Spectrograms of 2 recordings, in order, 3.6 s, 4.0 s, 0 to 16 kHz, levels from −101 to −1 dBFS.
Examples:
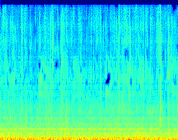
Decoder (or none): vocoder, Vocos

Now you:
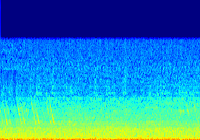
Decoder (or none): none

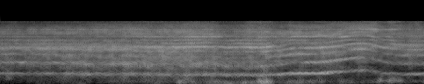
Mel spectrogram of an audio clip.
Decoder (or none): vocoder, Vocos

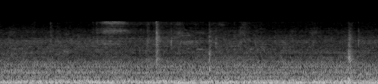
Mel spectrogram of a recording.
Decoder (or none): vocoder, Vocos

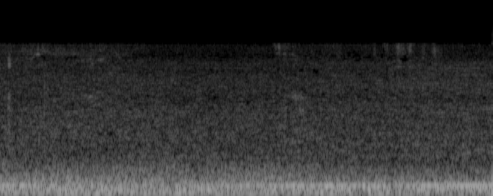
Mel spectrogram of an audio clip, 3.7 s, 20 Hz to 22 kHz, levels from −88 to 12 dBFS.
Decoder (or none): none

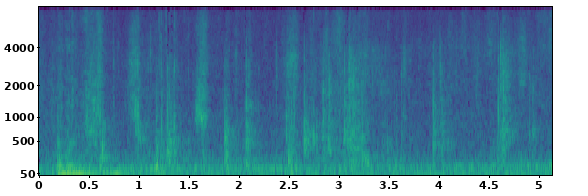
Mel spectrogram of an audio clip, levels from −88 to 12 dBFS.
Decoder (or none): none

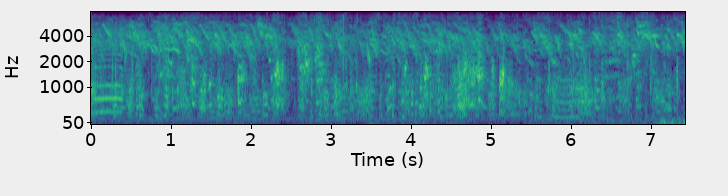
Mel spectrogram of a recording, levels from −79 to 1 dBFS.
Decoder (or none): none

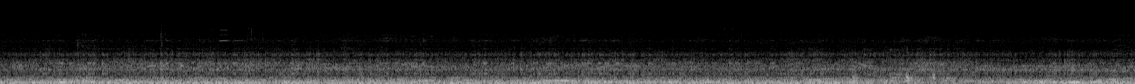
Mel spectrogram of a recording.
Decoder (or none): none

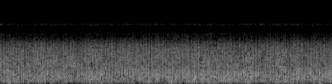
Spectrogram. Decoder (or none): vocoder, Vocos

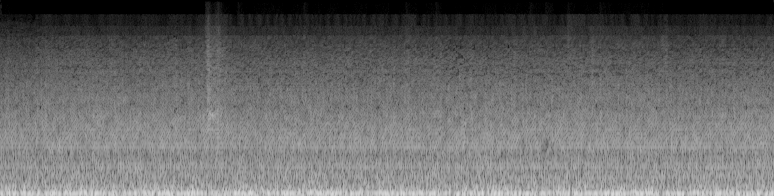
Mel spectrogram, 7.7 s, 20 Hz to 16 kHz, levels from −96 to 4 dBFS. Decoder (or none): vocoder, Vocos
